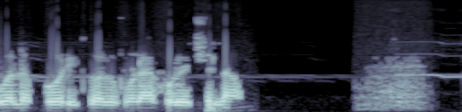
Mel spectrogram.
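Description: A man's voice talking in short, animated bursts. It stops a little past one second in, and after a brief pause there is a soft breath.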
